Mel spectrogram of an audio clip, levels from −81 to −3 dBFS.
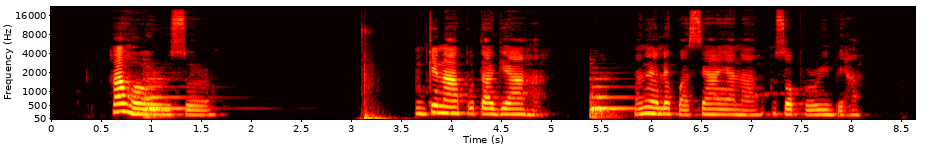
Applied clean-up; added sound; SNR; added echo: none; Slam + Bowed string instrument; 7 dB; none.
